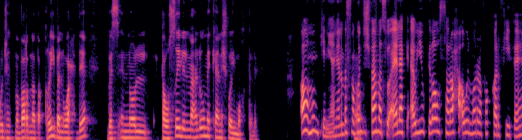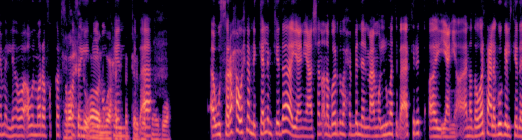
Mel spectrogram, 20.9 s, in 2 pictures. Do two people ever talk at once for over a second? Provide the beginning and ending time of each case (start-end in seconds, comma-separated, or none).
11.7-13.5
